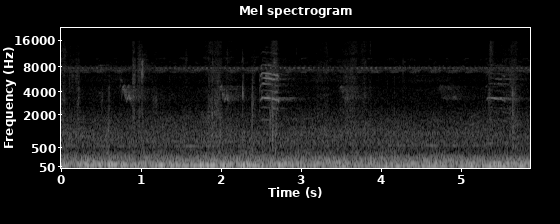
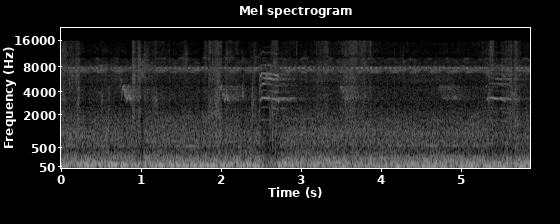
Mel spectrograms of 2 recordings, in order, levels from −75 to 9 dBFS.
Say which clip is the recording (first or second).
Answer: first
